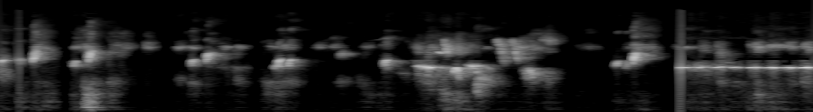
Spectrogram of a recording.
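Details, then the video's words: Scattered goldfinch twitters and chips with pauses, a low knock early on, and a steady thin tone entering near the end alongside the chirping. "Goldfinches - amazing song"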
